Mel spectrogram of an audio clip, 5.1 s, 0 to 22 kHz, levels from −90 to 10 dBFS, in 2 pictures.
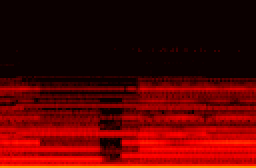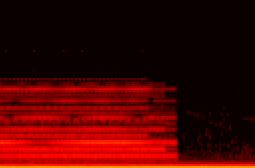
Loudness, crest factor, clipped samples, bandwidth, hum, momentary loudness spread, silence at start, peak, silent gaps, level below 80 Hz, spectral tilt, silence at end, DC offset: -49 LUFS; 12 dB; under 0.1%; 6.8 kHz; none; 13 LU; 0 s; -28 dBFS; none; -62 dBFS; -6 dB/octave; 0 s; 3%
